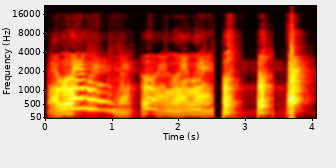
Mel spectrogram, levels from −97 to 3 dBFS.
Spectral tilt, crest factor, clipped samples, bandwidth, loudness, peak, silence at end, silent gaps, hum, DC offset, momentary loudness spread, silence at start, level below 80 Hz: -4.5 dB/octave; 16 dB; under 0.1%; 16.5 kHz; -16 LUFS; 0 dBFS; 0.2 s; 2.56-2.63 s; none; under 0.1%; 16 LU; 0.05 s; -54 dBFS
